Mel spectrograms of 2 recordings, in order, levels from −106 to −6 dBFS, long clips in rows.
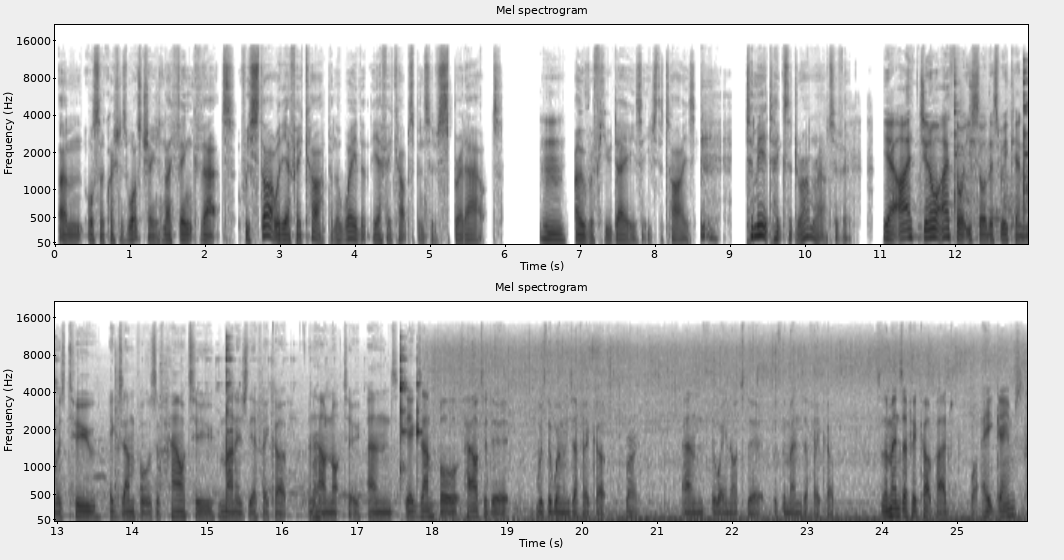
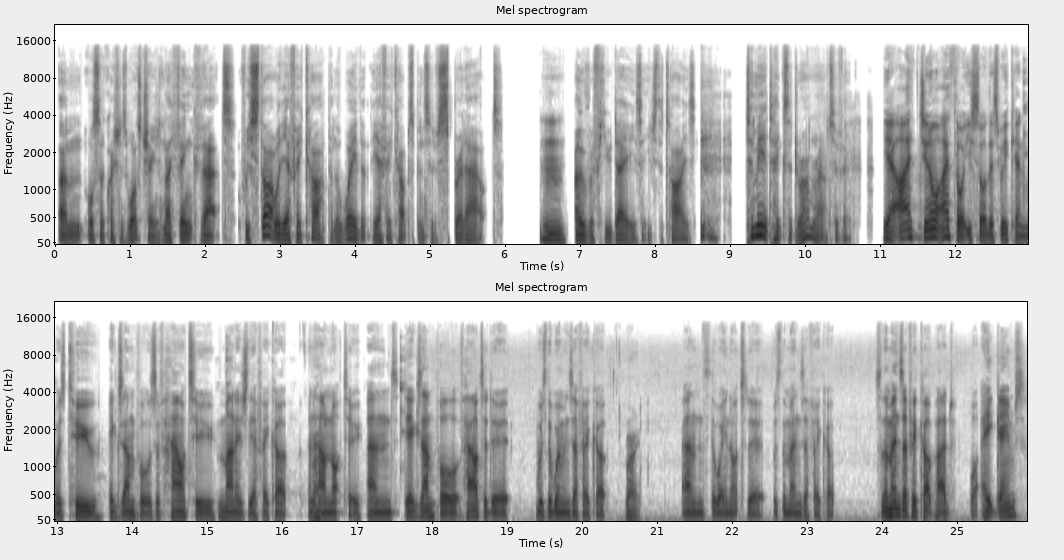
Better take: second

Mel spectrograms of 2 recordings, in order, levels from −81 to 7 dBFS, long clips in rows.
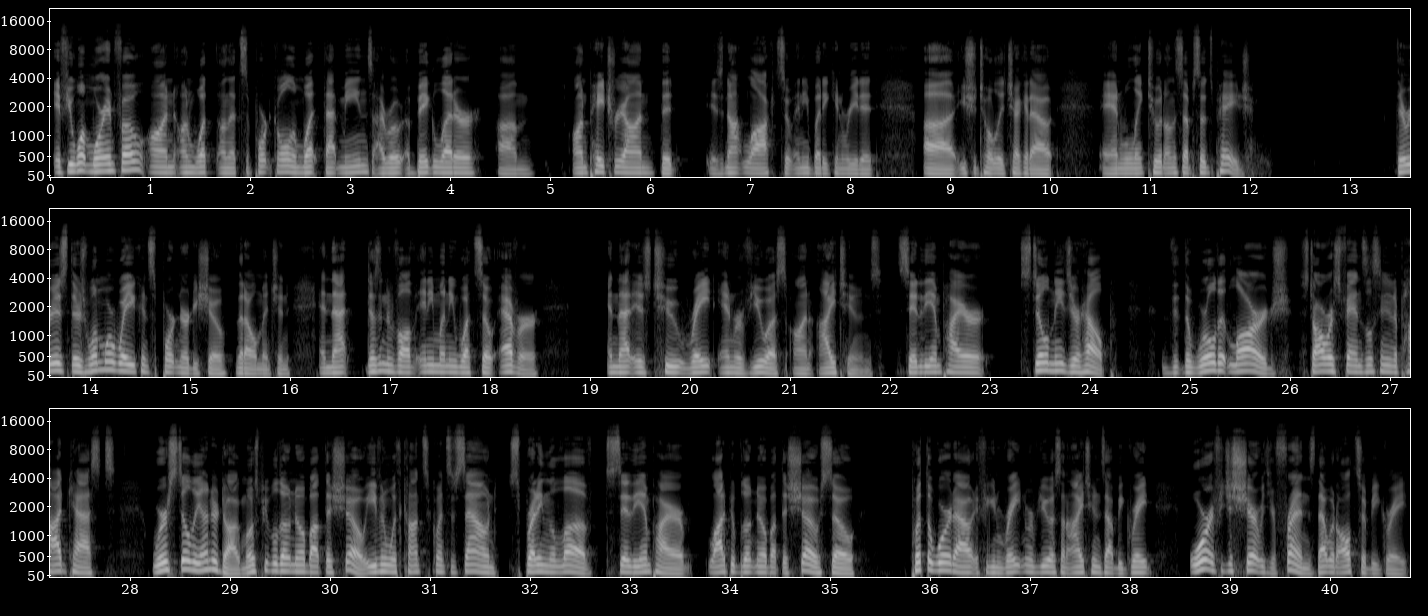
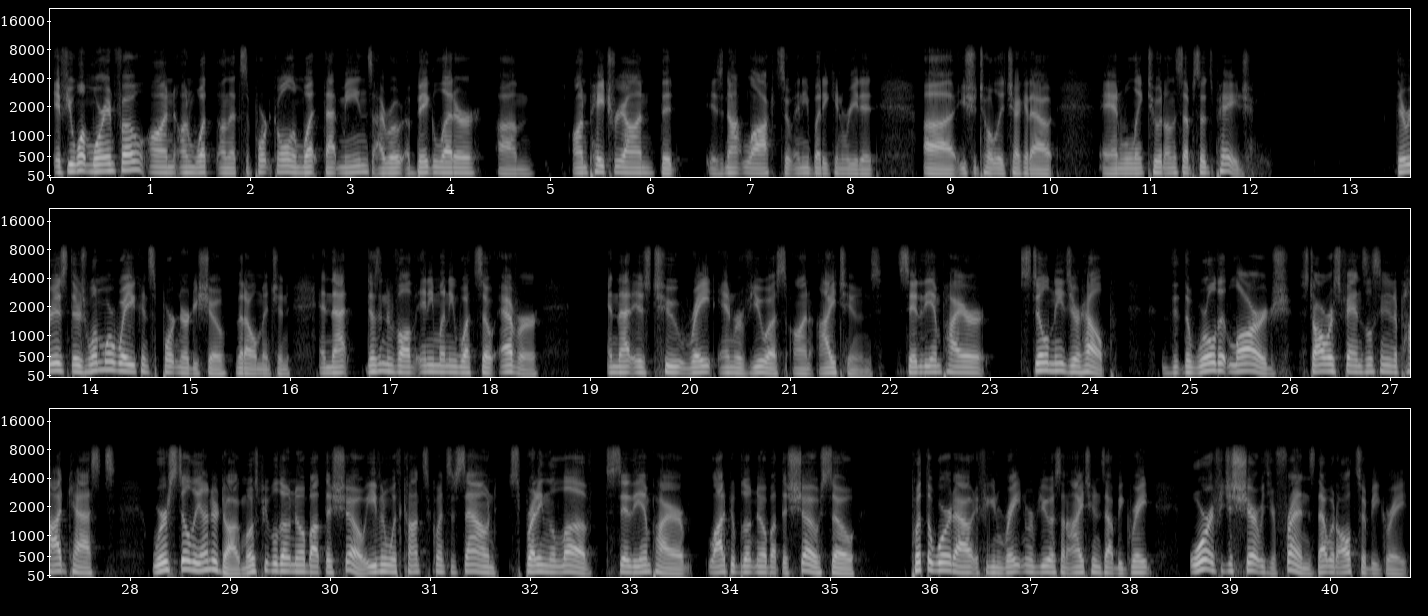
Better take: first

